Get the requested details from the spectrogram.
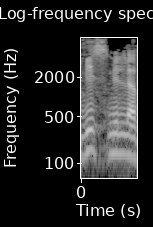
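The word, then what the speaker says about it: بسم الله: Là, faut faire attention. Au début, il y a une shadda, une lettre doublée. C'est pas Bismillah, c'est Bismillah. Tu vois? Allah. Tu fais deux L.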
